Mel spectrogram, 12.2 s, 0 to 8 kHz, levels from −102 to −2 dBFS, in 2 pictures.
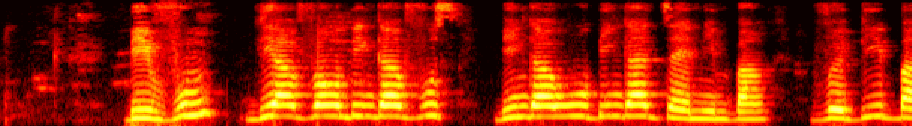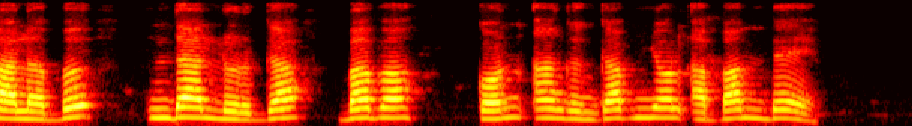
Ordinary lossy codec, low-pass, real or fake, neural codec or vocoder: Opus, 24 kbps; 7.2 kHz; real; none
